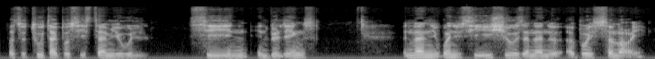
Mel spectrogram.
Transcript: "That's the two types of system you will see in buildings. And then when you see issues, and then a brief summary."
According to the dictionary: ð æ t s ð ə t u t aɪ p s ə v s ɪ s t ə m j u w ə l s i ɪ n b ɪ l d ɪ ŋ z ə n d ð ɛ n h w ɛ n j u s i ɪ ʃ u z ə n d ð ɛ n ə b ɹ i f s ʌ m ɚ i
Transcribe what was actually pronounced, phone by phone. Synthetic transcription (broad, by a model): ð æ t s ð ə t u t aɪ p ə v s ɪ s t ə m j u w ə l s i ɪ n b ɪ l d ɪ ŋ z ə n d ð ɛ n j w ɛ n j u s i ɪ ʃ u z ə n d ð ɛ n ə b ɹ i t s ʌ m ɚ i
